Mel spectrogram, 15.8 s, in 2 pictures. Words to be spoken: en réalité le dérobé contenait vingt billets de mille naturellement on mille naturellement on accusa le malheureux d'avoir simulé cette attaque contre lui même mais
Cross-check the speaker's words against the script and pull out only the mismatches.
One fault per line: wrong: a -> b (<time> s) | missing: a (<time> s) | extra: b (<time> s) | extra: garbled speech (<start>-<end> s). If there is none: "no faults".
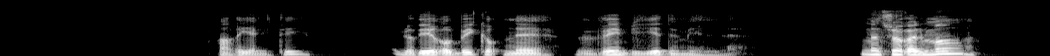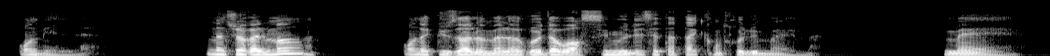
no faults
